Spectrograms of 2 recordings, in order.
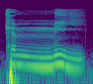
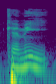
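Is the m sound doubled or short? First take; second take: doubled; short. First: The m sound is doubled and held longer. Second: The m sound is short and single. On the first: "أو تشدد الميم" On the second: "بالتخفيف"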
